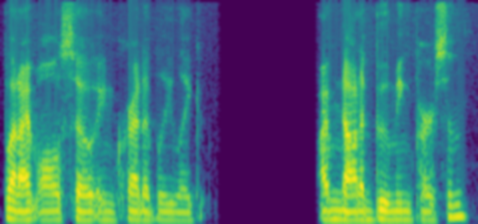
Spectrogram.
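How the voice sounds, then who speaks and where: A man with a booming voice chatting casually on a stream, rambling and hesitant, with many fillers and restarts. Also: flat delivery, measured pace, dry recording. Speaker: streamer discussing his game character. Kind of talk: casual chat.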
